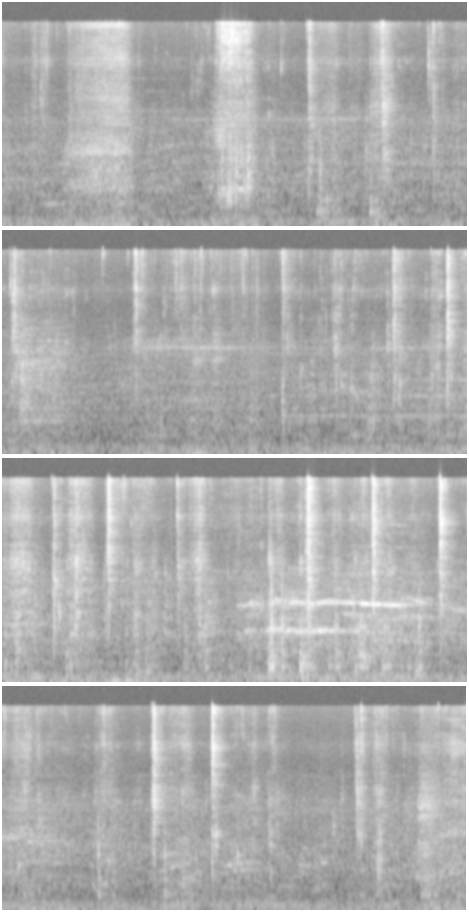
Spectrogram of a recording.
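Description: Close-up eating sounds: quiet chewing and mouth clicks, with fingers mixing rice and curry on a metal plate making scattered small clicks. About twelve seconds in, a brief pitched sound lasts about a second and a half.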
